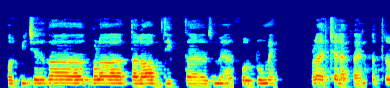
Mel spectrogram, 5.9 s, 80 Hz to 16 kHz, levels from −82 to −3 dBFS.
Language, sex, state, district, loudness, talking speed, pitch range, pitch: Hindi, male, Uttar Pradesh, Jyotiba Phule Nagar, -18 LUFS, 165 wpm, 135-145 Hz, 140 Hz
